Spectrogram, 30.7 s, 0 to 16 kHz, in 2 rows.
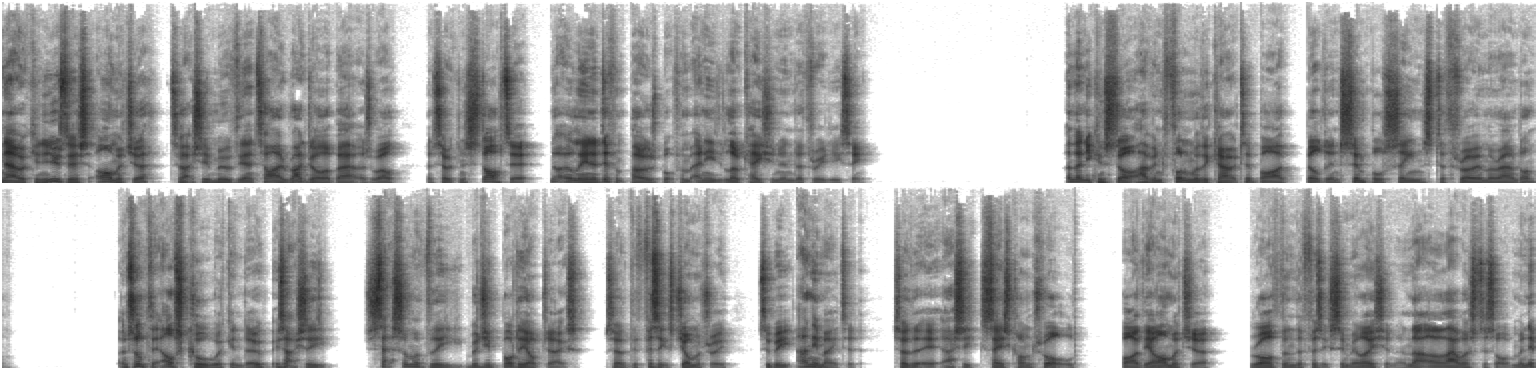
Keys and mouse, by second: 2.0-6.2 typing, 2.4 click, 3.3 shift+Left, 4.7 shift+Left, 6.3 shift+Left, 8.3 click, 8.3-12.6 typing, 8.7 click, 10.0 shift+Left, 10.1 alt+r, 10.2 alt+g, 10.4 Tab, 10.7 shift+middle click, 11.0 Tab, 11.0 ctrl+2, 11.2 click, 11.7 shift+Left, 11.8 ctrl+Tab, 12.0 click, 17.3 shift+Left, 20.7 click, 23.2 click, 24.9 space, 26.5 shift+middle click, 28.1 click, 28.5 r, 29.9 Escape.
